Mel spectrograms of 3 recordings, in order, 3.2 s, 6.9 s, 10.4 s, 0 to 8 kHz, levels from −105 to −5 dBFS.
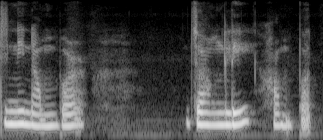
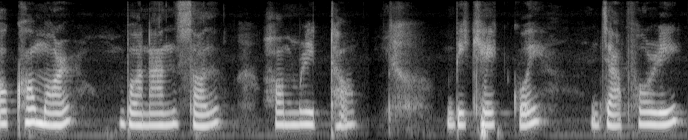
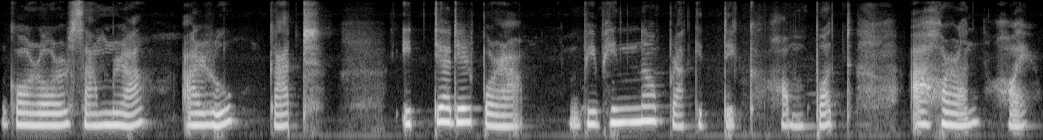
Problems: none marked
